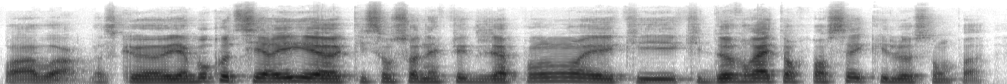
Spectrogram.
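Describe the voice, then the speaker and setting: A man's voice: medium pitch, fast talker. Male host, 40s. Mid-range voice, casual and teasing, for informal panel talk.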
